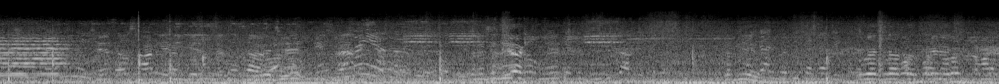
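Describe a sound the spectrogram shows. Many voices chatter nearby, outdoors in a busy crowd.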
